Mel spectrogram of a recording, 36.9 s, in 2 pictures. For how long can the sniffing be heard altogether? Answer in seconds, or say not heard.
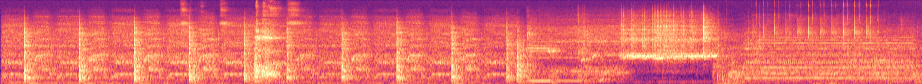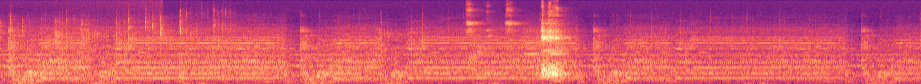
4 s.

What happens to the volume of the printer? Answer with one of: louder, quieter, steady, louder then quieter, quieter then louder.
quieter.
